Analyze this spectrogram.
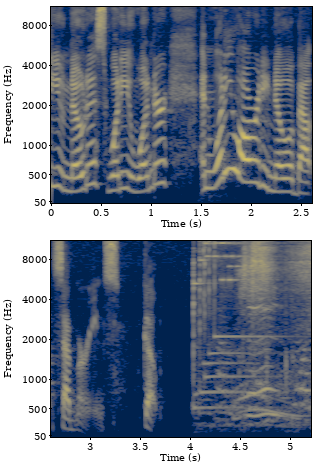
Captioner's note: chime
